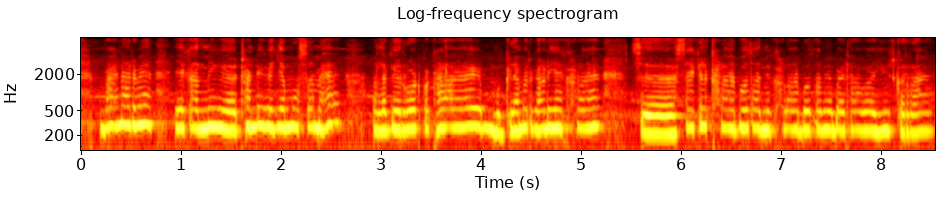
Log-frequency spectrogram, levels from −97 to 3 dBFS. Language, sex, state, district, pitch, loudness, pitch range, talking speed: Hindi, female, Bihar, Saharsa, 260 Hz, -20 LUFS, 245-270 Hz, 265 wpm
